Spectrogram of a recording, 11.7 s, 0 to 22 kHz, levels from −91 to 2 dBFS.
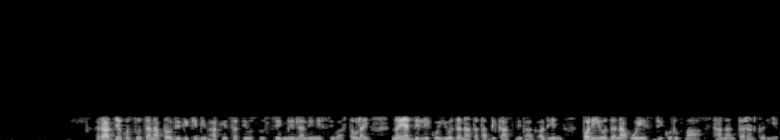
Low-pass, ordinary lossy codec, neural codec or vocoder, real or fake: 3.6 kHz; none; none; real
